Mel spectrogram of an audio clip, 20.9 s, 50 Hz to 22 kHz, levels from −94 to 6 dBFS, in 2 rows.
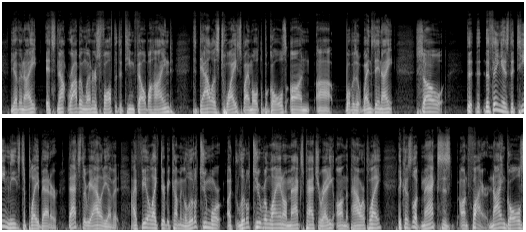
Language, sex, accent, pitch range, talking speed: English, male, American, 105-135 Hz, 205 wpm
